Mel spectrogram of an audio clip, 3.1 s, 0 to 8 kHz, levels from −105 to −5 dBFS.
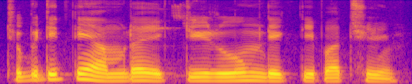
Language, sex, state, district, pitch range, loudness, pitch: Bengali, male, West Bengal, Alipurduar, 125-140 Hz, -15 LUFS, 130 Hz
